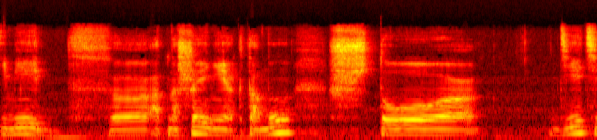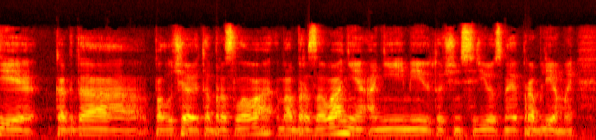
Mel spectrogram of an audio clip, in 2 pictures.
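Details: Adult male who stutters, reading unprepared from a sheet and expecting to stutter somewhat; stuttering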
